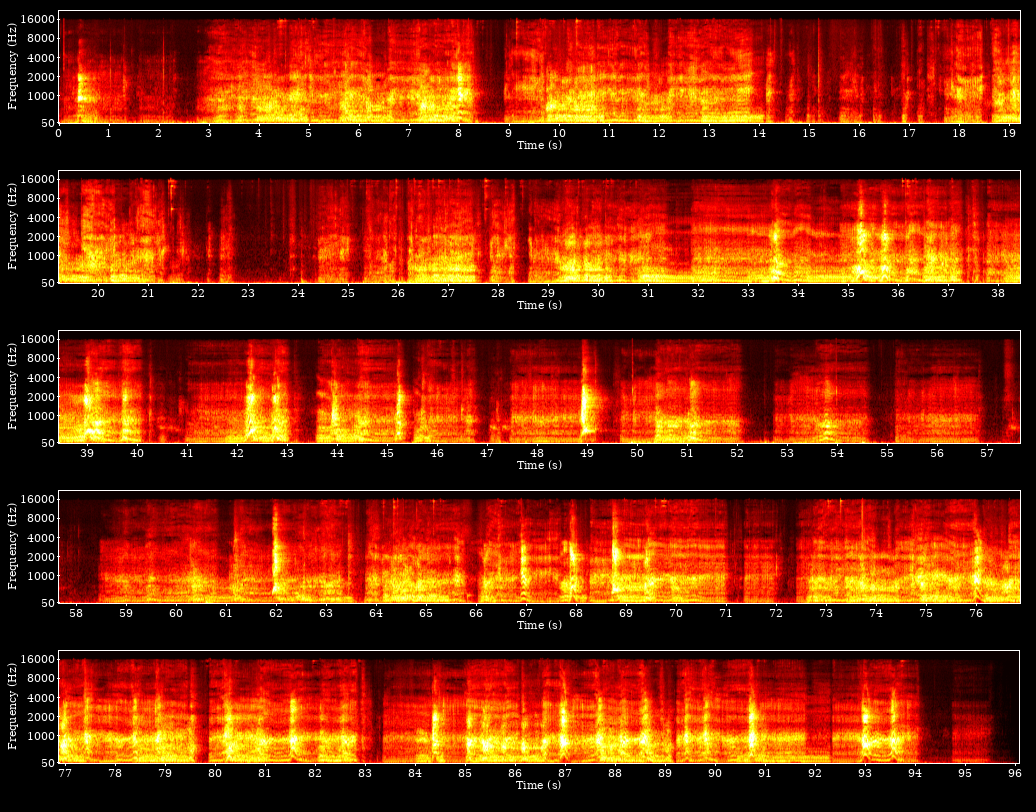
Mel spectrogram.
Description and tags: Dogs Playing Tug-Of-War
Two dogs play-fighting over a chew toy indoors.
Just curious!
